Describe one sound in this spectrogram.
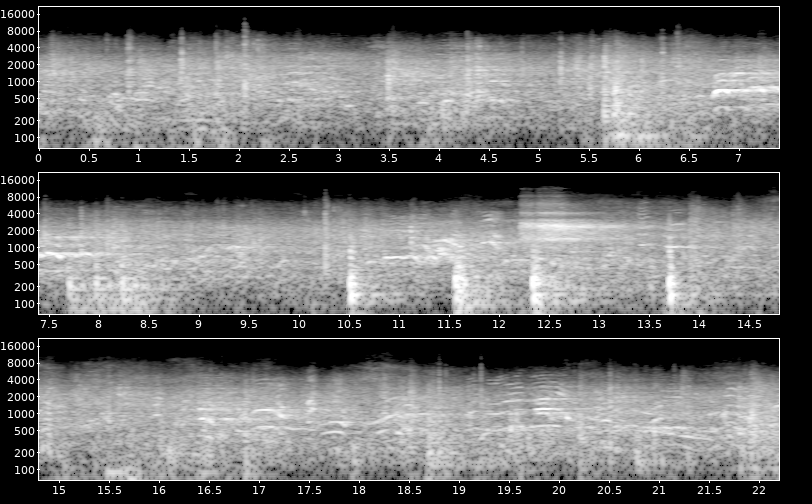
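Skates scrape and hiss across ice in an echoing rink.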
